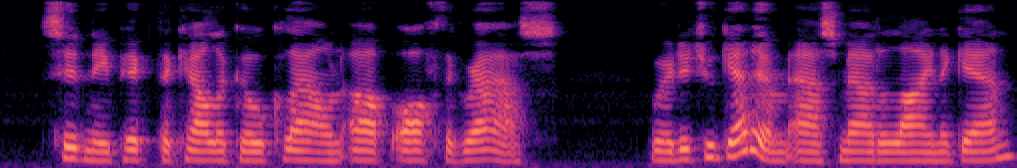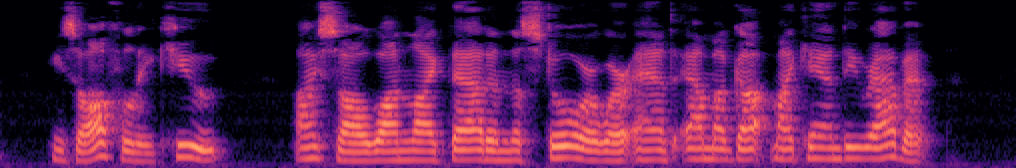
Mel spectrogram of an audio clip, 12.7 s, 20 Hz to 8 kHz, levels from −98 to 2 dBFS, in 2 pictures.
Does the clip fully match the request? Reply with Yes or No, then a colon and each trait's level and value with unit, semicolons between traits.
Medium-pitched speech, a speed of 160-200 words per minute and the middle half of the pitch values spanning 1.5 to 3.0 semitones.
Yes: medium, 170 Hz; average, 165 wpm; narrow, 2.5 semitones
